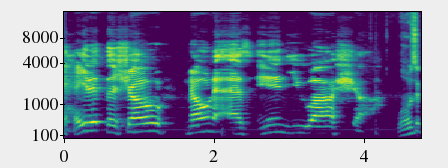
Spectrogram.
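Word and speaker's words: Inuyasha: In-you-asha.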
